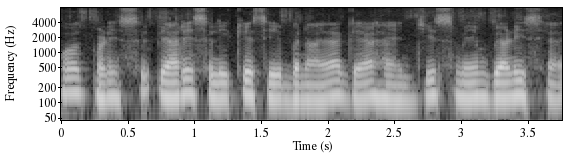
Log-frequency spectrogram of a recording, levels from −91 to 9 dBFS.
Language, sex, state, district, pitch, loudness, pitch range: Hindi, male, Delhi, New Delhi, 130 Hz, -17 LUFS, 125-140 Hz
